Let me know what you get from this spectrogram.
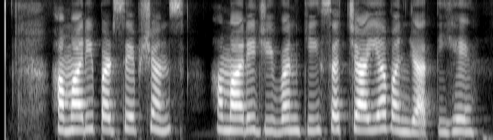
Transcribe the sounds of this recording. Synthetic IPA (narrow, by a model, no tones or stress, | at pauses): hɐmaːɾipɐɾseːpʃəns | hɐmaːɾed͡ʒiːʋənkisɐtːʃaːjabɐnd͡ʒaːt̪iɦɛː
